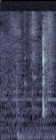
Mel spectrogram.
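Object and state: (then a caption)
Solid (not hollow) figurine. A Kabuto collectible figurine made of resin or plastic is tapped to check whether it is solid inside. After a soft low bump, a single short, sharp knock with a mid-pitched tone dies away almost at once. It sounds solid rather than hollow: the figurine is full.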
